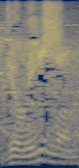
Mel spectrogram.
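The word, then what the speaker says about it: Jhoulys: That first name is J H O U L Y S and is pronounced Julis.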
